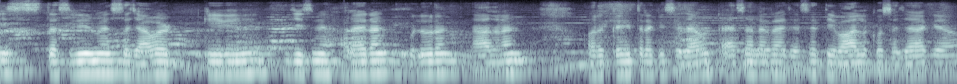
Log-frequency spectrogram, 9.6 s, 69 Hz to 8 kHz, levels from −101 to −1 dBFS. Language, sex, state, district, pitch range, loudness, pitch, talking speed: Hindi, male, Bihar, Sitamarhi, 120-130 Hz, -17 LUFS, 125 Hz, 180 wpm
